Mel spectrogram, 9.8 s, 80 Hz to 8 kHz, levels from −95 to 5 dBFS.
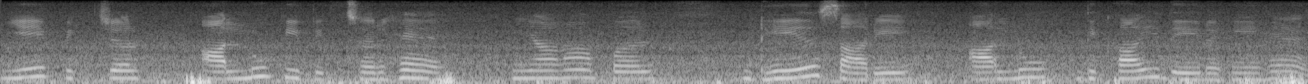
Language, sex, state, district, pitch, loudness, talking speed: Hindi, female, Punjab, Fazilka, 200 Hz, -20 LUFS, 90 wpm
